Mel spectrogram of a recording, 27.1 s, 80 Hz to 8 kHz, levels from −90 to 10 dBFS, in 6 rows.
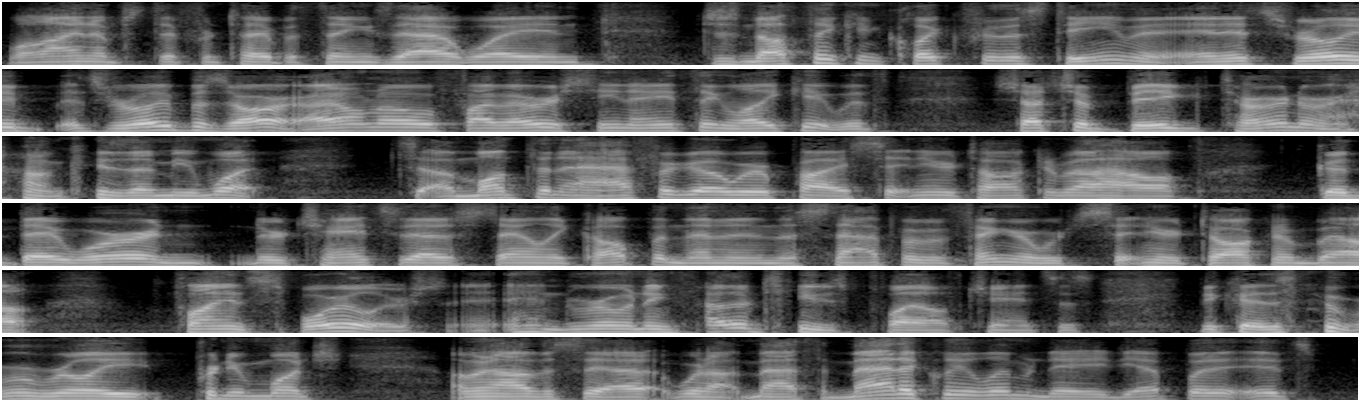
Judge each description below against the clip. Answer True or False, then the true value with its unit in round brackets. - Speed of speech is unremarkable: False (220 wpm)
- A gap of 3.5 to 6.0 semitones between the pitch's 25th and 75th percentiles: False (2.7 semitones)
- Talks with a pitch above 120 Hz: True (130 Hz)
